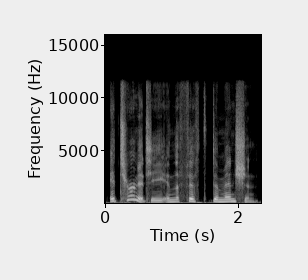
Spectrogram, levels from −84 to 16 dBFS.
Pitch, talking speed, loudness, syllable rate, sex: 205 Hz, 130 wpm, -19 LUFS, 4.6 syllables/s, female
